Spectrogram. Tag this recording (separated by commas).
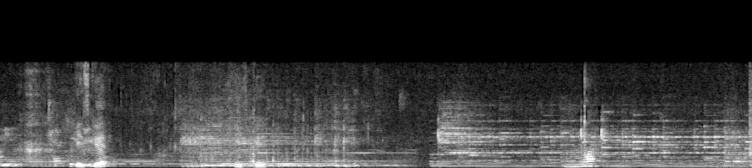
Speech, Music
